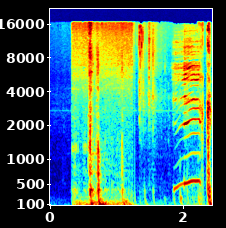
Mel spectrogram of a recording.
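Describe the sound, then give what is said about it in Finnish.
A Dymo label printer cuts its printing tape: a loud, rough mechanical crunch, a few quick clicks, then a brief whirring whine that rises in pitch before stopping abruptly. No voices. “se ääni tulee tämmöisestä Dymo Tarra-tulostimesta, kun katkaistaan se nauha, se tulostusnauha siitä”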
